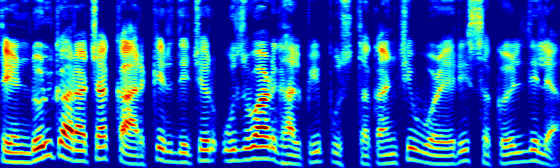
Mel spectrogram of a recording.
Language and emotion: Goan Konkani, neutral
